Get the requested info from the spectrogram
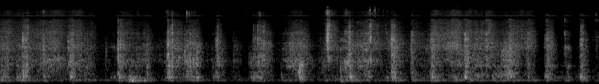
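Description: Close-miked chewing of a mouthful of food with the mouth closed: irregular wet clicks and smacks.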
